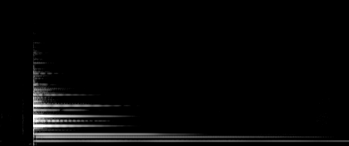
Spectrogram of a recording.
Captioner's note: ding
